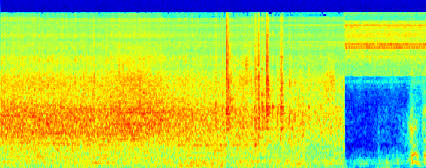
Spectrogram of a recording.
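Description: Loud city noise roars outdoors.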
